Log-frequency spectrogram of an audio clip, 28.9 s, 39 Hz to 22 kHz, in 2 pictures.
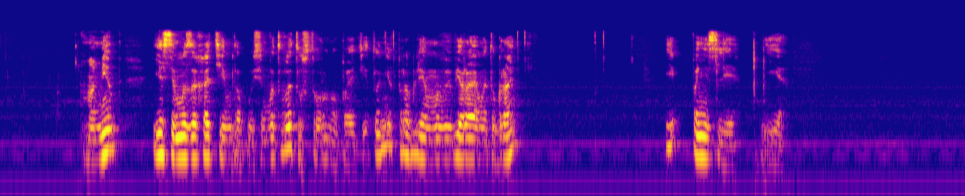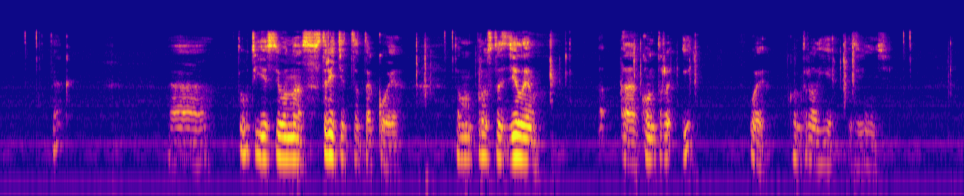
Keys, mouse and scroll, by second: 5.8 click, 7.8 click, 8.9 click, 11.3 e, 19.2 click, 21.1 shift+click, 24.6 ctrl+e, 28.0 ctrl+e.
